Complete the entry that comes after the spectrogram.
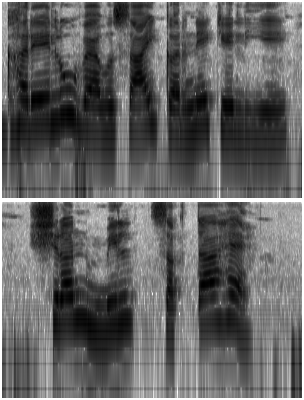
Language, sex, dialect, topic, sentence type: Hindi, female, Marwari Dhudhari, banking, question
